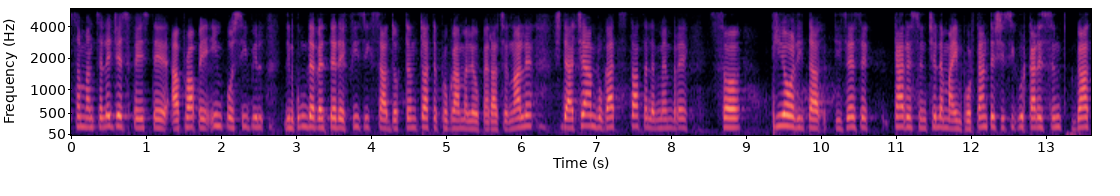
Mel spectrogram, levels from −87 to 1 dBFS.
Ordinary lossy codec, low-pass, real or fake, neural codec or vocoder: none; 5.4 kHz; fake; codec, 16 kHz, 0.9 kbps, LongCat-Audio-Codec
